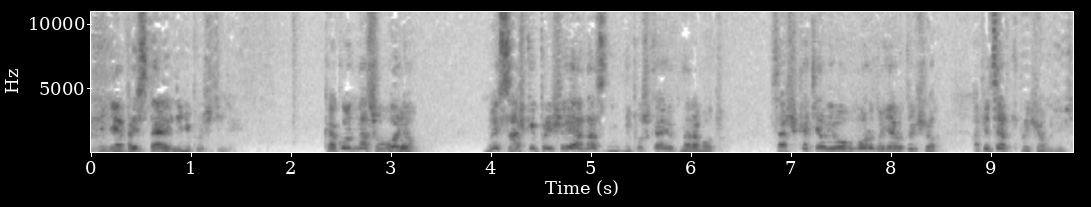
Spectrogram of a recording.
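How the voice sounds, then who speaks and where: A man with a high voice talks at a fairly quick pace with long, frequent pauses and ordinary pitch variation over light background noise. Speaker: war veteran and former intelligence officer. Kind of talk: testimony. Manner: conversational, rambling, halting. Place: home room.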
